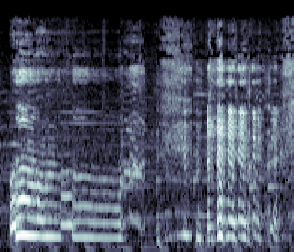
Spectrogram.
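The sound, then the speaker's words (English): A man's voice imitates an old basset hound, giving one long, sustained, droning howl that sags slightly in pitch, then breaks into a few short, choppy, chuckling vocal bursts. “I'll see a old basset hound dog sitting there waiting patiently, just lets out a”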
